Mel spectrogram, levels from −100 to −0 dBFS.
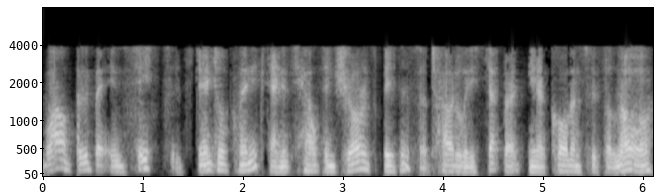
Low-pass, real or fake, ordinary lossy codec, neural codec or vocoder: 7.2 kHz; fake; AAC, 16 kbps; codec, 16 kHz in and 24 kHz out, 0.6 kbps, FireRedTTS-2 codec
